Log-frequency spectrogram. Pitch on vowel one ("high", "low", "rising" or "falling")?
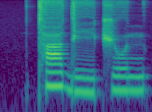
high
